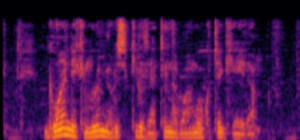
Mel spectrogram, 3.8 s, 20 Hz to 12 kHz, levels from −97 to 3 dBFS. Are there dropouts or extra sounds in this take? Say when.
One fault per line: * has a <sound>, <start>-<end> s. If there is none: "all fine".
all fine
